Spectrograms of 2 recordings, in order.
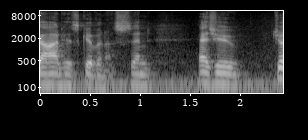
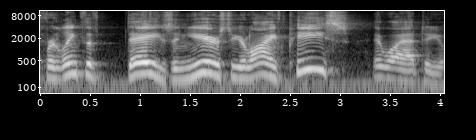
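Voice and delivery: loud, raised preaching voice; forceful scripture reading; 7 semitones higher, 10 dB louder than usual. Acted. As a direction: proclaim the verse to the whole congregation.

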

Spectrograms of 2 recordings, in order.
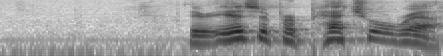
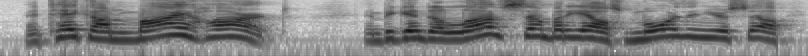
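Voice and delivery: loud, high impassioned pleading; full-force preaching; 8 semitones higher, 11 dB louder than usual. Acted.

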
